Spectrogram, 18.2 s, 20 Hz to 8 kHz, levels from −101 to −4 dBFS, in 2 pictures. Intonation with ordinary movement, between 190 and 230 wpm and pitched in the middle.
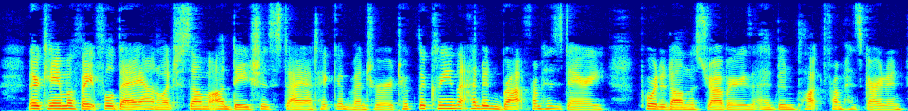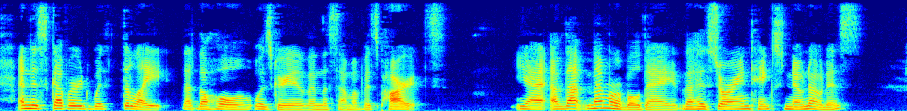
Yes: average, 3.7 semitones; average, 195 wpm; medium, 170 Hz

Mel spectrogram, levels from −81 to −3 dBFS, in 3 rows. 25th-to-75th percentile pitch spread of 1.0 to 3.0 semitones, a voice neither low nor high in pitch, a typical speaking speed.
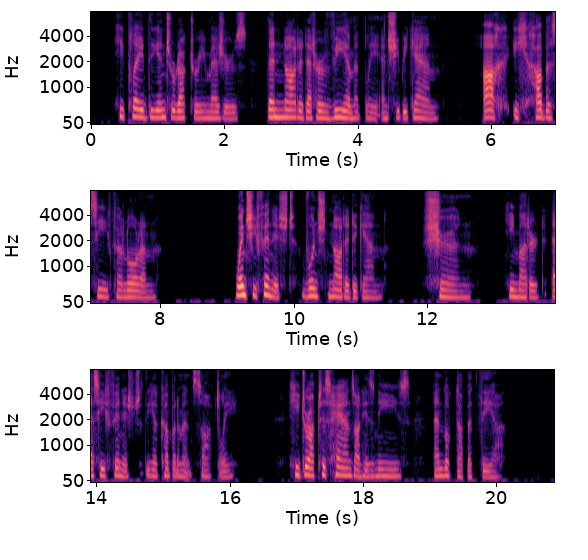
No: narrow, 2.4 semitones; medium, 180 Hz; slow, 130 wpm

